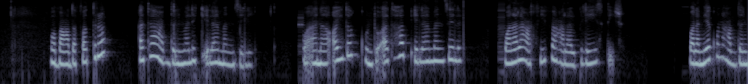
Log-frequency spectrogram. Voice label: Arabic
